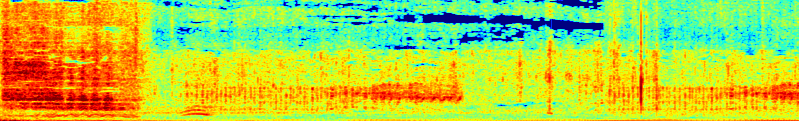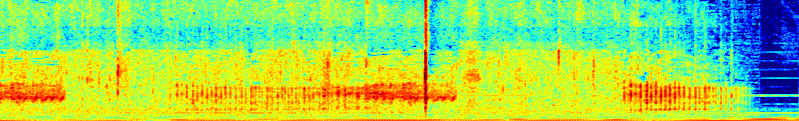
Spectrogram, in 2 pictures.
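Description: A horse carrying a rider whinnies sharply at the start while reacting to possible danger, then a steady low rumble of movement and handling noise continues throughout, fairly close.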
